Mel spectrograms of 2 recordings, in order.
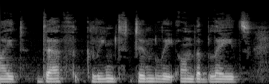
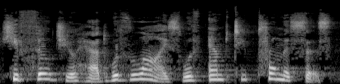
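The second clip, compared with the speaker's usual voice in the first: higher, bitter accusation; loathing; 6 semitones higher, 4 dB louder than usual. A narrator's reading. Middle sister denounces lover to sister, loathing. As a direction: accuse with rising contempt. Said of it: "voice was shaking with loathing".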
